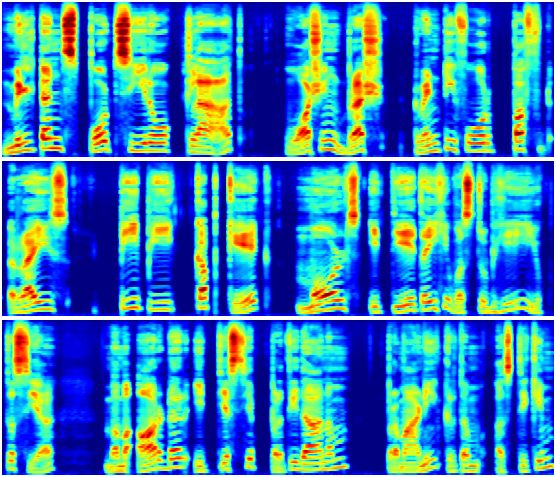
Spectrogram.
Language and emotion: Sanskrit, neutral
